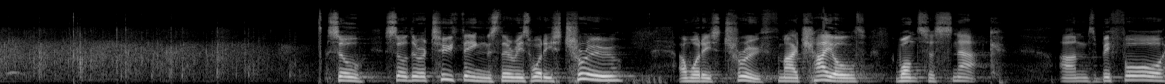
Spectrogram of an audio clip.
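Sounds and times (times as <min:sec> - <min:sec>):
audience clapping: 0:00.0 - 0:03.3
speech: 0:03.3 - 0:10.0, 0:10.6 - 0:11.6.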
